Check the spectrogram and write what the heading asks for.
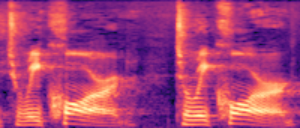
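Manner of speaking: record as the verb, ri-CORD, drawn out; "to record" with short I and late stress; stress on second syllable. Shown as a demonstration. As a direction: slowly land on the CORD of record. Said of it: "on a l'accentuation sur la seconde syllabe".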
